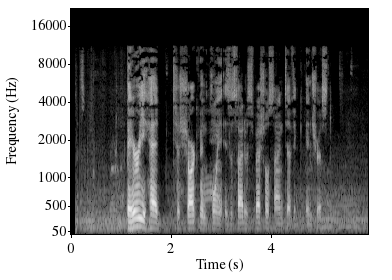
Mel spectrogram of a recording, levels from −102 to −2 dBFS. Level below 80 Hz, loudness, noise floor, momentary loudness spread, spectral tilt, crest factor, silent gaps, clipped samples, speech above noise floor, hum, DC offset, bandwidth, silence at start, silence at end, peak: -62 dBFS; -21 LUFS; -47 dBFS; 20 LU; -4.5 dB/octave; 20 dB; none; under 0.1%; 25 dB; none; under 0.1%; 11.5 kHz; 0.35 s; 0.85 s; -2 dBFS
